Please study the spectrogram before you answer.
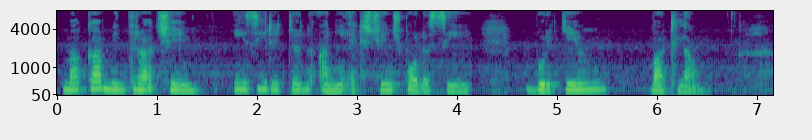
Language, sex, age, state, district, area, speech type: Goan Konkani, female, 30-45, Goa, Salcete, rural, spontaneous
